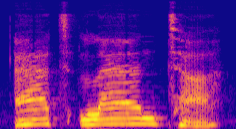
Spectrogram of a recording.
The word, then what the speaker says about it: Atlanta: The third letter A is in an unstressed syllable. It's not stressed. We'll read that with the sound Let's read this word together.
